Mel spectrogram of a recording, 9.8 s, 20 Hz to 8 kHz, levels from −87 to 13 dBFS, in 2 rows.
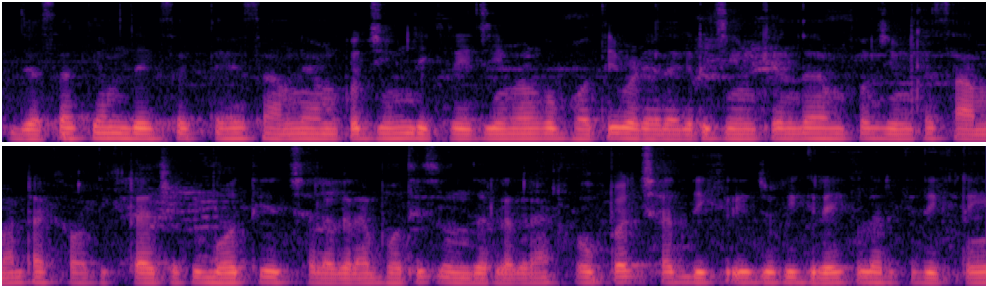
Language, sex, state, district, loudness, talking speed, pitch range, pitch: Hindi, male, Maharashtra, Aurangabad, -28 LUFS, 355 wpm, 105-110 Hz, 110 Hz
